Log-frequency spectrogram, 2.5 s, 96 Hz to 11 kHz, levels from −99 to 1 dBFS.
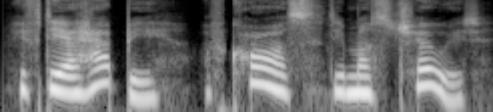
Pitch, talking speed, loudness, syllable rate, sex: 235 Hz, 245 wpm, -17 LUFS, 6.1 syllables/s, female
